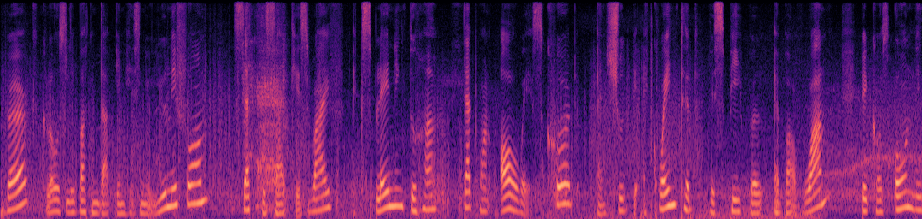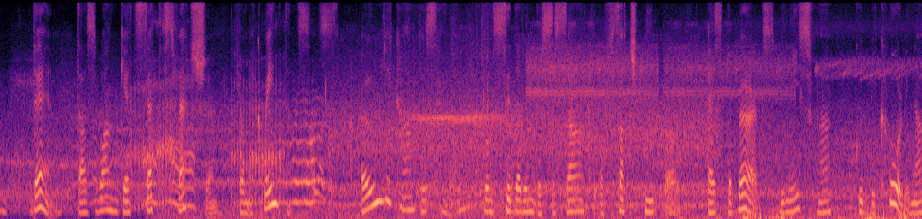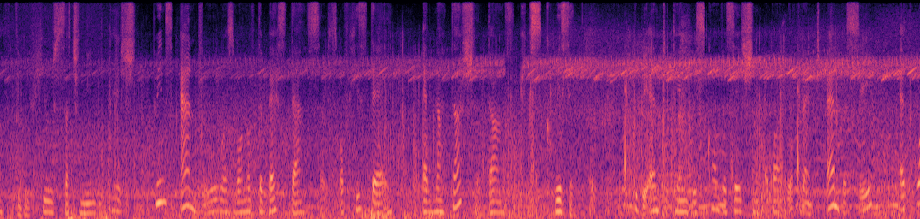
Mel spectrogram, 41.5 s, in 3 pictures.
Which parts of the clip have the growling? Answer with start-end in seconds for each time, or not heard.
3.6-4.3, 15.7-18.2, 36.4-38.2.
